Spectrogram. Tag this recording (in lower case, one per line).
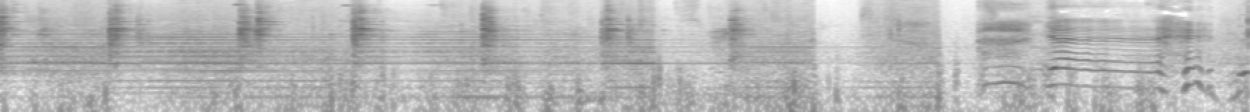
jingle bell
